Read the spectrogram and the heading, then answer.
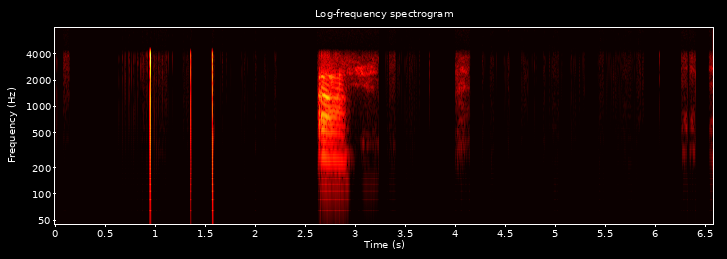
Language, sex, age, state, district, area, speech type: Dogri, male, 18-30, Jammu and Kashmir, Samba, rural, conversation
